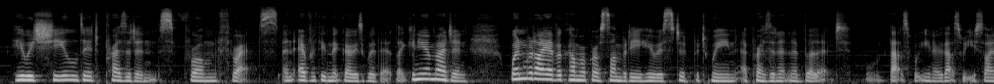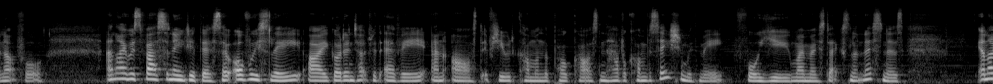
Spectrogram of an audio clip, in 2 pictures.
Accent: British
